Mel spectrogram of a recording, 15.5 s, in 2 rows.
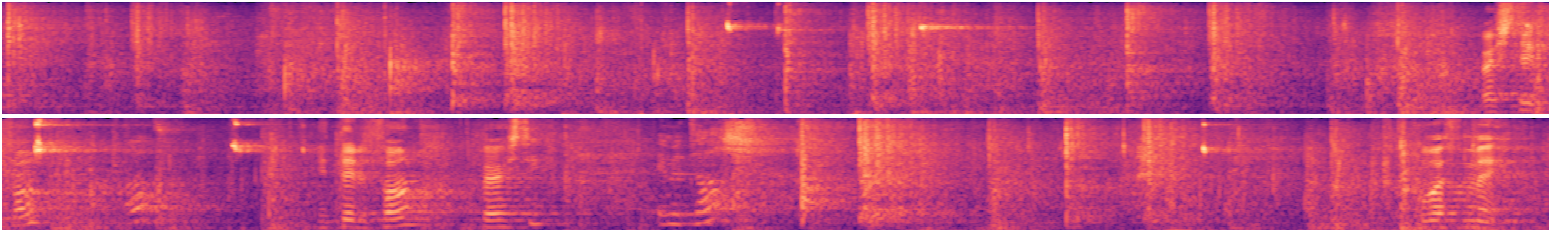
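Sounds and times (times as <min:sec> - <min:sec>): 
squash ball thudding against wall: 0:00.0 - 0:10.0, 0:11.4 - 0:15.4
shoes squeaking on a squash court: 0:00.0 - 0:10.4, 0:11.4 - 0:15.4
speech: 0:07.4 - 0:08.6, 0:09.4 - 0:11.7, 0:14.8 - 0:15.4.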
